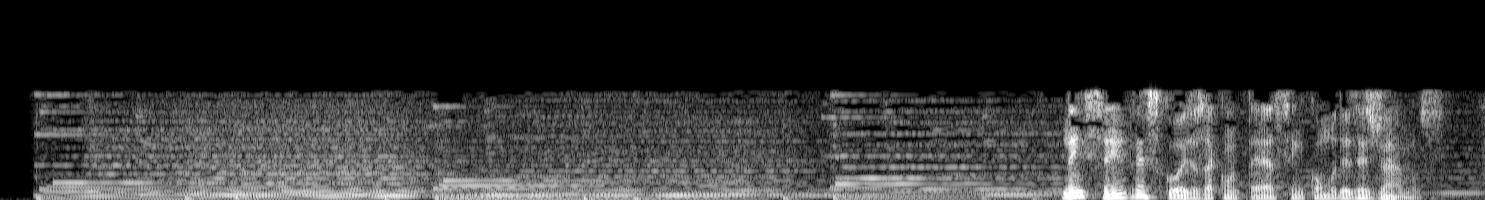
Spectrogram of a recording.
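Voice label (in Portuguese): RECADO AO DOENTE, Masculino; Telemensagens; Telemensagens 2017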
